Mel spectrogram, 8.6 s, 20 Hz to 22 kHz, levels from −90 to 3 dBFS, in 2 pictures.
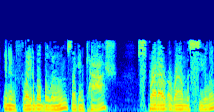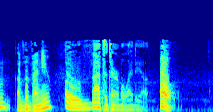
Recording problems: distortion; heavy; 9% of the sound clipped
garbled, watery; slightly; nothing above 6 kHz

